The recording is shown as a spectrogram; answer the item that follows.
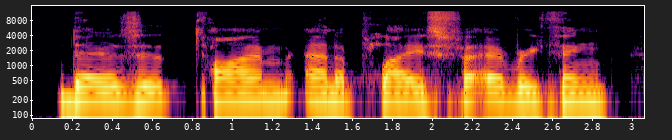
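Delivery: ordinary talk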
